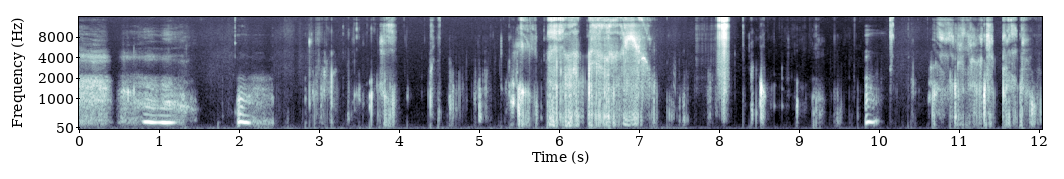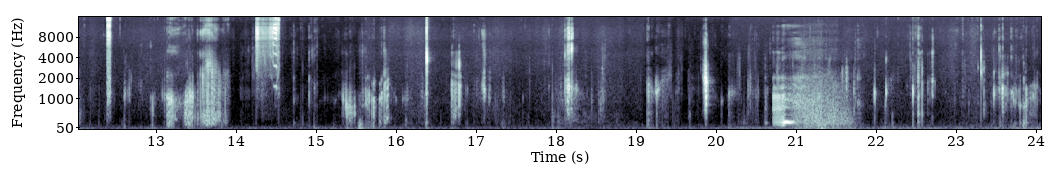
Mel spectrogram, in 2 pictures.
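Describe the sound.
Close-up eating of a sticky food: many bursts of wet chewing and crunchy bites in an irregular rhythm, separated by quiet gaps, with occasional soft breaths.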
